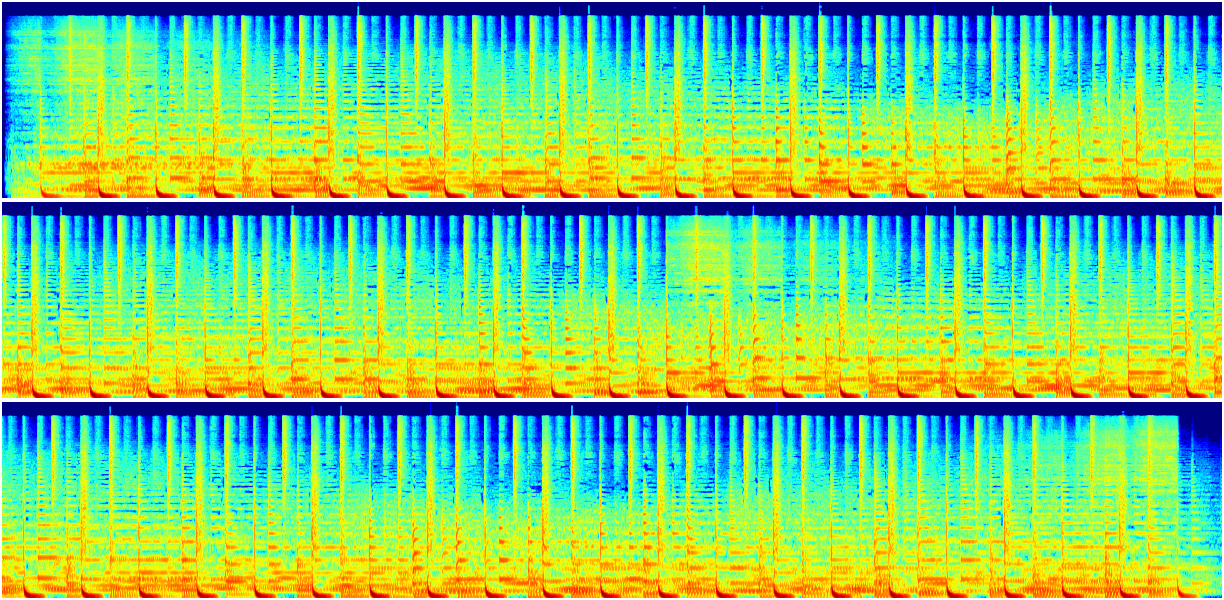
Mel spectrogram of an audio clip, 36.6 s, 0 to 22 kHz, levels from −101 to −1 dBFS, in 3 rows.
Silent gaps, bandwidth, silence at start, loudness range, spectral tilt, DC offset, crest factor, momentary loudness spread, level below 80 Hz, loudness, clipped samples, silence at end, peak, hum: none; 17 kHz; 0.1 s; 1 LU; -5 dB/octave; under 0.1%; 14 dB; 4 LU; -16 dBFS; -16 LUFS; under 0.1%; 0.1 s; 0 dBFS; none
